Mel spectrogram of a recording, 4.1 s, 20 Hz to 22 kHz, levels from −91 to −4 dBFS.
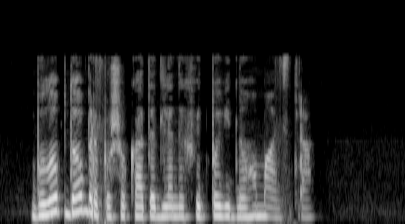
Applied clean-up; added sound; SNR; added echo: neural separator model SepFormer DNS4.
